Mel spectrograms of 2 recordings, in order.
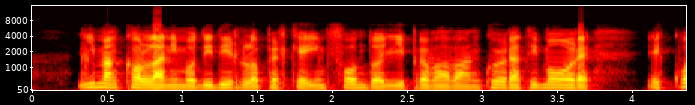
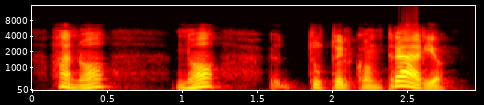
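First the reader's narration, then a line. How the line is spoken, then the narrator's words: Heartfelt fervent exclamation. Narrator (Italian): esclamò De Rossi con uno slancio dell'anima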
